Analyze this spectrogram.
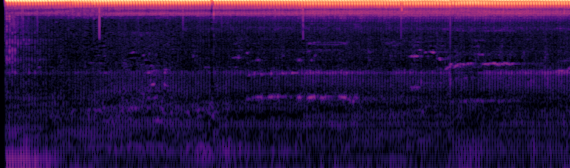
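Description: A cricket gives a steady, very high-pitched ringing trill that continues without a break.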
